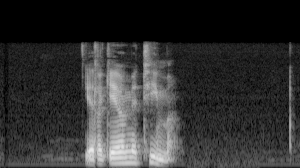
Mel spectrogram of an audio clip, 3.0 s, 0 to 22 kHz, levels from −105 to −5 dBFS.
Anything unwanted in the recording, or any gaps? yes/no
no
